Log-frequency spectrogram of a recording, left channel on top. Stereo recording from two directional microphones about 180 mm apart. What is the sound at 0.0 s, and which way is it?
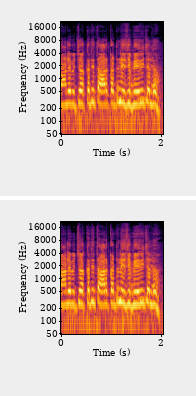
Speech, 25° right (ahead or behind).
